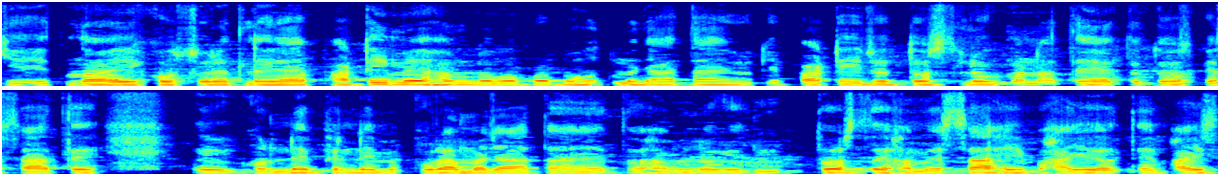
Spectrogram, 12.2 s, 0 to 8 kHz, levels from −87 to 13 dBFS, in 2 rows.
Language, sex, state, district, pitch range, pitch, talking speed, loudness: Hindi, male, Bihar, Saran, 150-165 Hz, 155 Hz, 200 wpm, -16 LUFS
